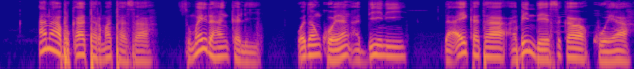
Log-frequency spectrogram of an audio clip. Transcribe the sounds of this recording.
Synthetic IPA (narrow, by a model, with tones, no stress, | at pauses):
ʔa˦naː˨bʊ˨kʼaː˦tɐ˨rmɐ˦taː˨saː˦ | su˨ma˦jda˨ɦa˦ŋkɐ˨liː˦ | wɐ˦d͡ʒɛ˦ŋkʷoː˨jɛ˦ŋʔa˨dːiː˦niː˨ | da˨ʔa˦jkɐ˨taː˦ʔa̰˨bɪ˦nda˨ja˦sʊ˦ka˨kʷoː˨jaː˦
